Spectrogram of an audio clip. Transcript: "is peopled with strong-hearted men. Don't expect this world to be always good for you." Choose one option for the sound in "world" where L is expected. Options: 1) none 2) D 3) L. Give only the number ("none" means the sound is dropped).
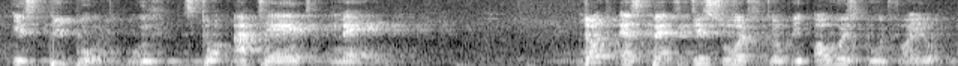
1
